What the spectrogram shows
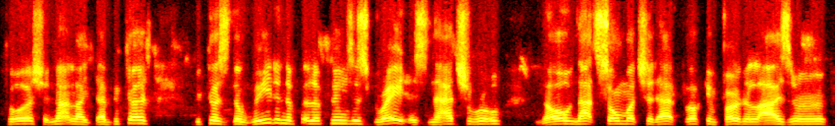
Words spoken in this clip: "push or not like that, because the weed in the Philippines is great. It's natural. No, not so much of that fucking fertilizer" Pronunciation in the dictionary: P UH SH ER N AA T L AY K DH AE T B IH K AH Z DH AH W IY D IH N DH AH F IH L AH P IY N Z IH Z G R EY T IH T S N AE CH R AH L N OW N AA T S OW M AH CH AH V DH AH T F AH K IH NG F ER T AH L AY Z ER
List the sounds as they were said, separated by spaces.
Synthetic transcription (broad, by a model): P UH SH ER N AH T L AY K DH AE T B IH K AH Z DH AH W IY D IH N DH AH F IH L AH P IY N Z IH Z G R EY T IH T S N AE CH R L N OW N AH T S OW M AH CH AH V DH AH T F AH K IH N F ER T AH L AY Z ER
